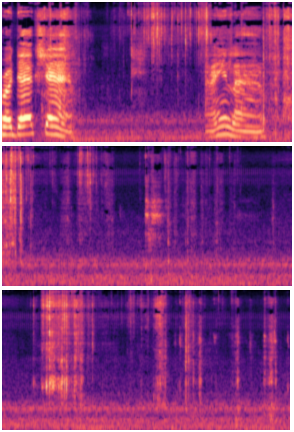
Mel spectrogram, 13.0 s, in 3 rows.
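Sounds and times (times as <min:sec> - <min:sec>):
steady low hum: 0:00.0 - 0:13.0
chewing and crunching fried food: 0:01.2 - 0:03.2, 0:04.0 - 0:06.1, 0:09.2 - 0:13.0.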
